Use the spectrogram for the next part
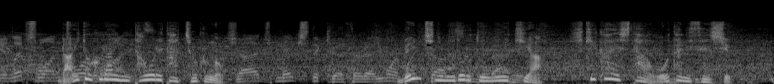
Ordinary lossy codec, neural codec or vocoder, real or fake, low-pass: none; none; real; none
